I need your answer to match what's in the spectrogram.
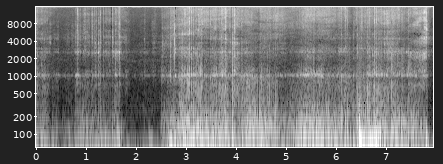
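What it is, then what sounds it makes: Wooden board scratched with nails. Long nails scratch across a thin, flat, rectangular wooden board held close to the microphone, making a low, grainy scraping rustle. The scratching starts softly, drops away briefly near the two-second mark, then comes back louder and more continuous with a few sharper scrapes near the end.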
